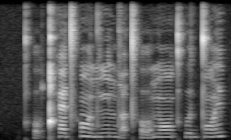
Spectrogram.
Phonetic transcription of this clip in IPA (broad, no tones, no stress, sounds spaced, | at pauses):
kʰ ɔ̰ ǃʰ æ tʰ ɔ̃ d ĩː n d ɑ̰ tʰ ɔ̰ n̪ ɔ̃ː kʰ ʊː d t̪ ɔ̃ ɪ̯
